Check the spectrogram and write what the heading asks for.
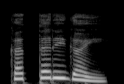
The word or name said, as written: ಖದಿರಕ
